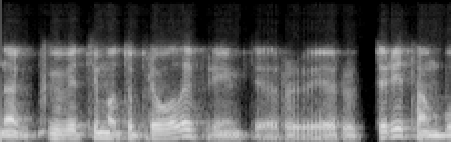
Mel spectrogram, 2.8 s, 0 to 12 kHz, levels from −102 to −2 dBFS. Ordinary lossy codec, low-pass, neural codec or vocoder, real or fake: Opus, 24 kbps; 10.8 kHz; none; real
